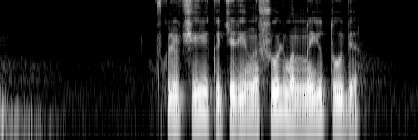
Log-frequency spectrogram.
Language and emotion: Russian, neutral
